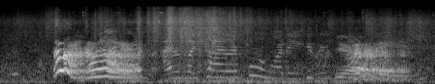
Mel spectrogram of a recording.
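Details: Skywalker and Woody, two dogs playing and wrestling in autumn leaves in southwest Michigan on a warm day; a sharp yelp, then a run of short downward-sliding whiny yips, with a human voice in the background.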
